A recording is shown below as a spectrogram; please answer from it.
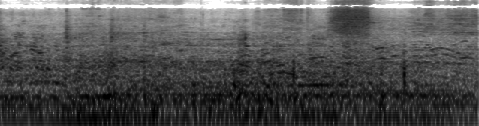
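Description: Background voices chatting over a steady low rumble, with a short burst of hiss about four and a half seconds in.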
